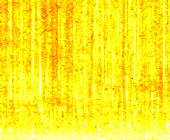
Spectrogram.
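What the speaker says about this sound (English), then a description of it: "as I pour the wort through the hop filter, through the hop spider" Oatmeal stout wort is poured through a hop spider filter on a home brewing day, giving a steady close splashing and trickling stream of liquid without talk.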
